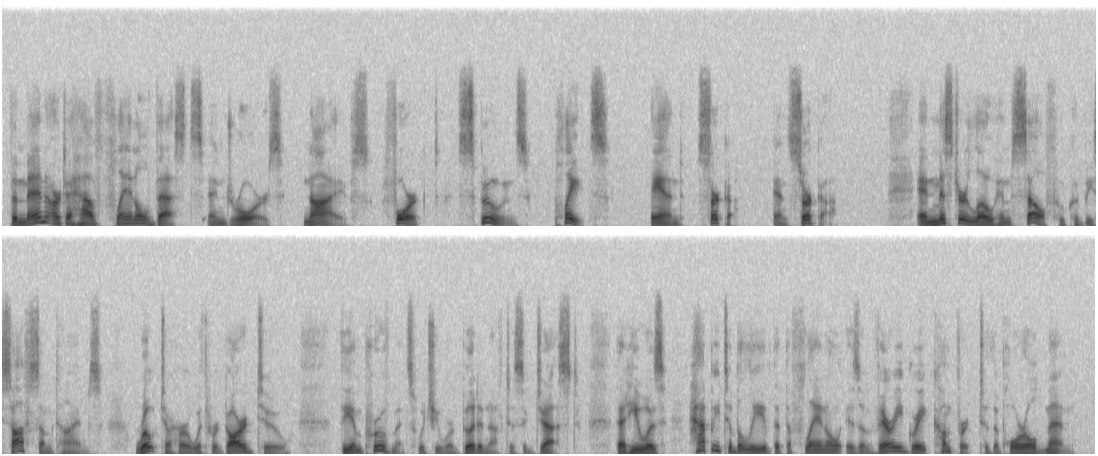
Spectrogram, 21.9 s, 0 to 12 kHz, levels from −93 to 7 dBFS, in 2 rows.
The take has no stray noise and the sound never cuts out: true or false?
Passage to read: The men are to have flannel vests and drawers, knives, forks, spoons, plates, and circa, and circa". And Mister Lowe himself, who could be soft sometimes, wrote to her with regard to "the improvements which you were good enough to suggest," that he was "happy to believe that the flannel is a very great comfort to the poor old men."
false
